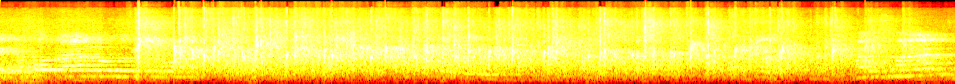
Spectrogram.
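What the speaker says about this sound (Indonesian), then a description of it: "Oke, tepuk tangan dulu untuk semua." Classroom applause from students, a dense, loud burst of clapping that carries on for several seconds, with voices heard at the start and end.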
